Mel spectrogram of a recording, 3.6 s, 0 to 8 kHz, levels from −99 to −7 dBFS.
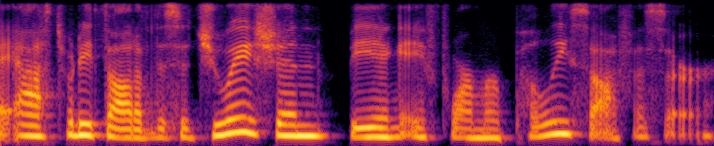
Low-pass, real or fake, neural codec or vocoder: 7.2 kHz; real; none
